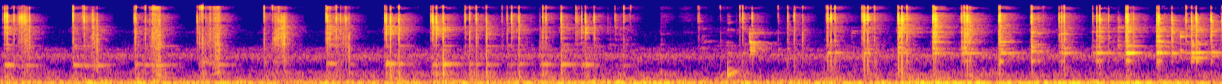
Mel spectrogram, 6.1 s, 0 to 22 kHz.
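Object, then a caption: Glass water bottle, partly filled with water. A clear, square, hollow glass water bottle, partly filled with water, is tapped quickly with long nails, including on its bottom edge. About 28 sharp, bright clicks come in an uneven run, each with a faint glassy ring around 1.6 kHz that dies away almost at once. The taps grow louder and more evenly spaced toward the end.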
